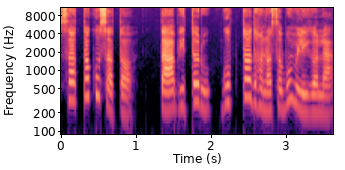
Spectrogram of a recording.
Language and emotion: Odia, neutral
